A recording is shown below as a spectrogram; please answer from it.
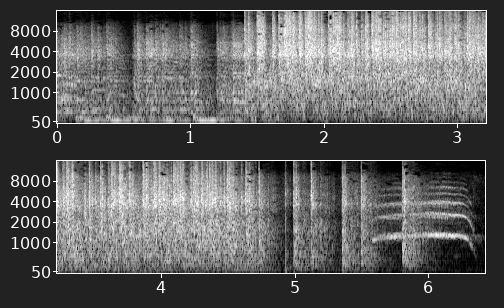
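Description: Hand-beaten metal-shelled street drums in a fast rhythm, then about a second and a half in a long string of firecrackers goes off, crackling densely for about three seconds, with a few separate pops after it. Near the end a rising-then-falling tone sounds.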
